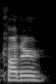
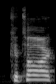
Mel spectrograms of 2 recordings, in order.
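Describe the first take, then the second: First: The name sounds like the word 'cutter'. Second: The name does not sound like 'cutter'. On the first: "I'm gonna say Cutter" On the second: "I went with Qatar, and then I stopped that"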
